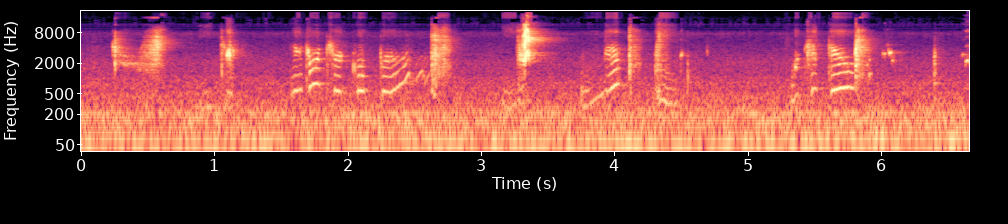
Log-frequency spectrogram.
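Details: Male pet budgerigar chatting during a dance session, giving quick rising and falling warbled notes mixed with sharp high clicks and brief squeaks in an uneven, busy stream.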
